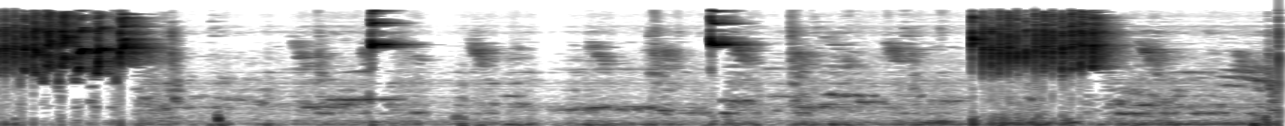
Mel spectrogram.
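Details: Lovebird in full, energetic song: a rapid rasping chatter opening, two sharp high squeaks, then a second long buzzy ngekek trill lasting about a second.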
